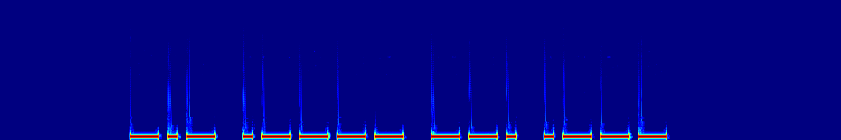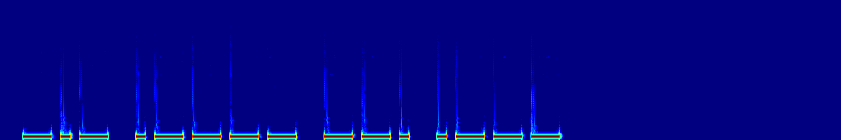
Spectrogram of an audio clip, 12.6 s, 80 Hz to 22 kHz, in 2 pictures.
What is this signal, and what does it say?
Morse code, heard as a keyed tone, about 17 wpm, 700 Hz. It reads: K1GJ K1GJ
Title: USA Call Signs - 4 Characters - Repeated 2x - 17wpm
